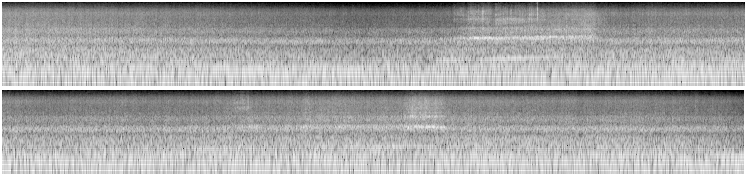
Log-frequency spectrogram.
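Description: Subaru WRX STI's turbocharged flat-four engine and road noise heard from inside the cabin while lapping a race track. Loud and steady, with the engine pitch climbing under acceleration twice.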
